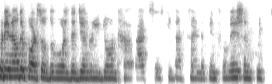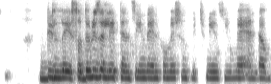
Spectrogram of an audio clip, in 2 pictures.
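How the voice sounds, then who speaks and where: A woman speaks in a fairly high pitch with a somewhat breathy quality. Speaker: research scientist presenting a project. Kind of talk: webinar presentation. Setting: live-streamed webinar.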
